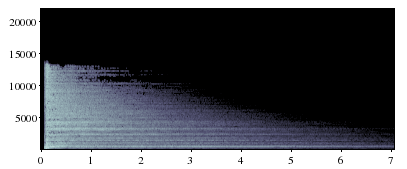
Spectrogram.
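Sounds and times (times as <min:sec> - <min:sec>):
18in symphonic German tone pair cymbals: 0:00.1 - 0:05.1.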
